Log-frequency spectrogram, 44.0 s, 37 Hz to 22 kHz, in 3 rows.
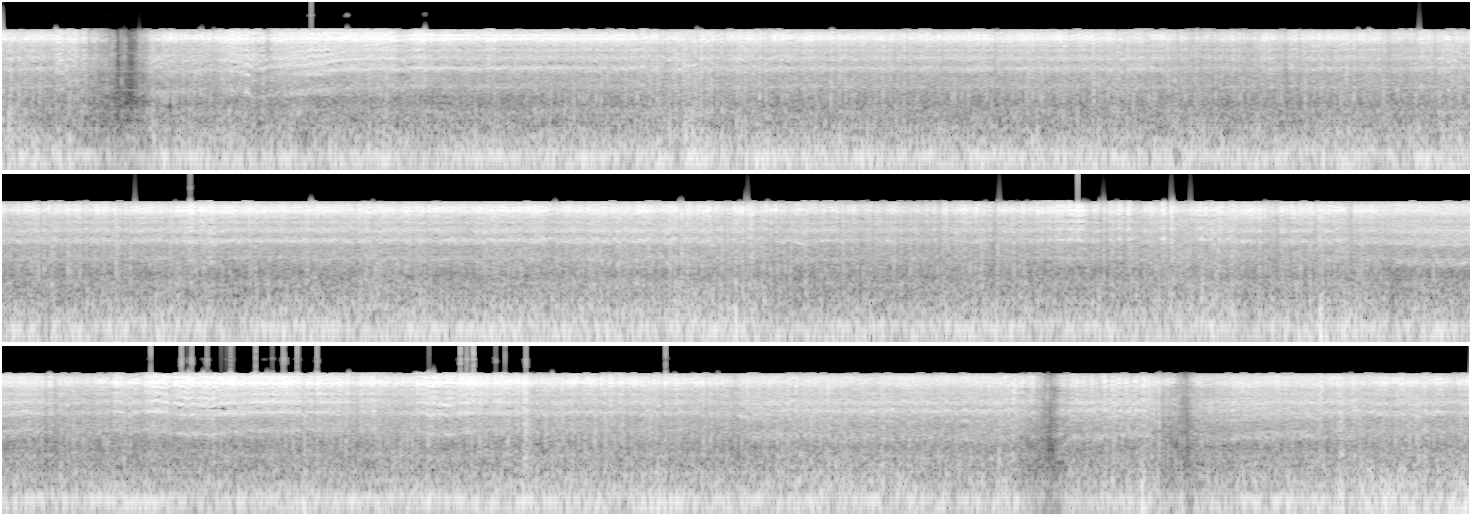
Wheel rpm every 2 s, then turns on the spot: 110, 210, 230, 240, 230, 230, 230, 230, 230, 240, 230, 230, 230, 230, 220, 230, 230, 230, 200, 130, 150, 220.
none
